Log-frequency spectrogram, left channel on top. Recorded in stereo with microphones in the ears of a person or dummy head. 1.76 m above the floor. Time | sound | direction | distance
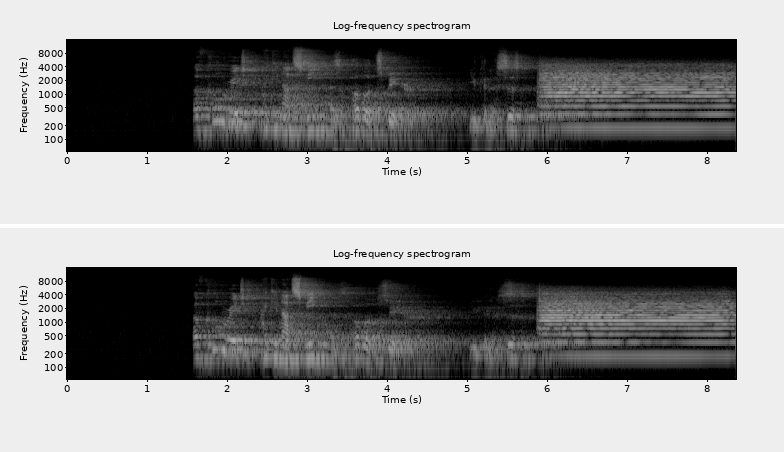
1.6 | a man speaking | 60° right (ahead or behind) | 2.5 m
3.3 | a man speaking | 70° left (ahead or behind) | 1.9 m
5.9 | a trumpet | 50° right (ahead or behind) | 4 m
